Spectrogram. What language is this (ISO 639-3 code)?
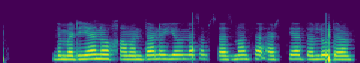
pus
